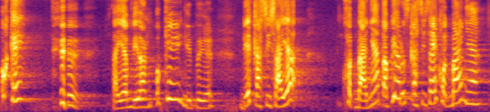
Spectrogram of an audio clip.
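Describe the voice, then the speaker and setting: A woman's voice: high-pitched, animated, a little slow, pauses often, fairly bright tone. A middle-aged woman giving a casual church testimony, chatty and laughing often, with many "gitu ya" fillers. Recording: long hall reverb.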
